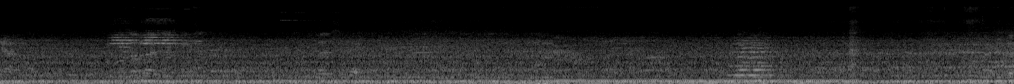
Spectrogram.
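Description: A small circuit board taps lightly against a metal holder.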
